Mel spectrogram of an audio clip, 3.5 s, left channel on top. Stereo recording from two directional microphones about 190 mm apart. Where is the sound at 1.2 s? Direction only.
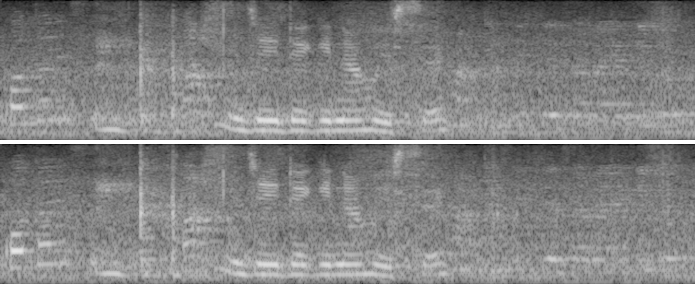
5° left (ahead or behind).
